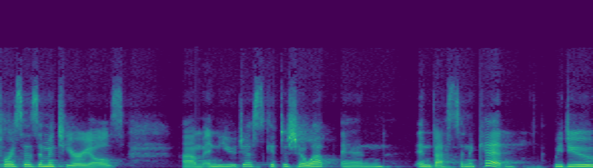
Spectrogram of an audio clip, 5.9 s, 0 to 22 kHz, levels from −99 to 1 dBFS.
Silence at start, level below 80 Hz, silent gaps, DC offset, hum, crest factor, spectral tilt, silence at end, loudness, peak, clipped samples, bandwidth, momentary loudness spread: 0 s; -74 dBFS; none; under 0.1%; none; 20 dB; -4.5 dB/octave; 0 s; -28 LUFS; -8 dBFS; under 0.1%; 12 kHz; 11 LU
